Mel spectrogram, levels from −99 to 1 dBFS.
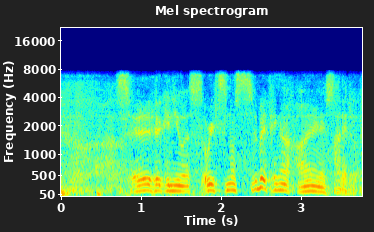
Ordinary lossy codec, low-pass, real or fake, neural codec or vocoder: Opus, 16 kbps; 7.2 kHz; fake; codec, 16 kHz, 1 kbps, X-Codec, WavLM features, trained on Multilingual LibriSpeech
